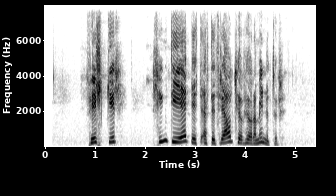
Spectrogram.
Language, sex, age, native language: Icelandic, female, 80-89, Icelandic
